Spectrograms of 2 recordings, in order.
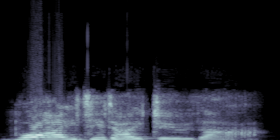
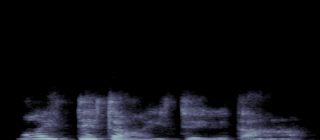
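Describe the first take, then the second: First: It sounds like a harsh, self-critical reproach. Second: It sounds like a gentle, curious question.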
